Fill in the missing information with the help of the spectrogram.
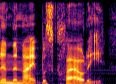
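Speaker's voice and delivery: ordinary delivery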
